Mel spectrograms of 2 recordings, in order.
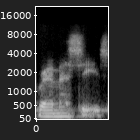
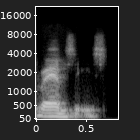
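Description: First: The name is said with three syllables. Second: The name is said with two syllables.

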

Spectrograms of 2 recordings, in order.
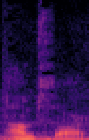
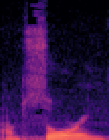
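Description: First: It is said in the speaker's usual accent. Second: It is said in a put-on Canadian accent.

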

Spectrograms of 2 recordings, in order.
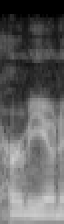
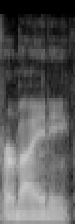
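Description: First: The name is pronounced the way it is spelled. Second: The name is pronounced in its usual form. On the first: The speaker calls it wrong. "he was saying Hermione" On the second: The speaker calls it right. "instead of Hermione"

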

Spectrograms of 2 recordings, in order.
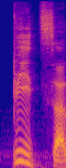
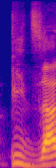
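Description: First: The word is said with an Italian-style pronunciation. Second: The word is said with a French-style pronunciation. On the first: The speaker calls it right. "mais c'est pizza" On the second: The speaker calls it wrong. "c'est pas pizza"

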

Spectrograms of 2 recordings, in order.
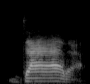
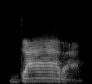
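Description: The two takes are said the same way.

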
